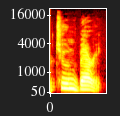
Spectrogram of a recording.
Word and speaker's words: Thunberg: And then Business Insider had an article that called Greta Thunberg. I wish I could say it right the way she said it. Greta Thunberg or Thunberry, almost like a berry.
